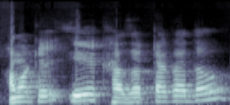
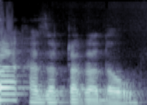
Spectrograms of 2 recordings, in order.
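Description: First: "এক" with pure e, "ek"; spelling pronunciation. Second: "এক" as "aek", vowel as in "cat"; open ae. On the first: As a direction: say "এক" as written, like "ache". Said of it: "এক না বলে বলি". (বিশুদ্ধ এ দিয়ে "এক") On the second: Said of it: "একে আমরা বলি". (অ্যা দিয়ে "এক") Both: Shown as a demonstration.

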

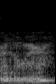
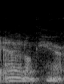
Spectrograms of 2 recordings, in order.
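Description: First: Softer whispered repeat. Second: Said in the usual way. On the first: Real, not acted. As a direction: let it fade to a whisper.

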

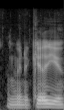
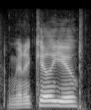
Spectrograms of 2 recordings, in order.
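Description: First: Said in the usual way. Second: Higher, louder playful threat; hyped threat. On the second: Acted. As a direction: psych yourself up as you say it. Building threat at opponent.

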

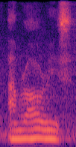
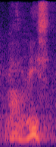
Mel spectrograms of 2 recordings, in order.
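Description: First: Low, soft "I'm Raul Ruiz" with a falling end; answering statement. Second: Quiet "Raul Ruiz" with a rising end; questioning. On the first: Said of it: "I said, Hear my accent?". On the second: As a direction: ask "Raul Ruiz" softly, lifting the last word. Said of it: "they look at me, they go". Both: Retold or imitated.

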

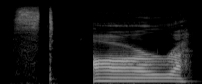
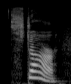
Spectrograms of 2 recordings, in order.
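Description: First: "Star" split as st, pause, long ar; sounded out. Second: Said in the usual way. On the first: Shown as a demonstration. Teacher models the S word, "Star" sounded out slowly. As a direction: break "Star" after st and hold the ar. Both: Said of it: "You say it".

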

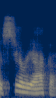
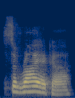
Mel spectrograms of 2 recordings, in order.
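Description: First: "Syriaca" as seer-ee-ACK-uh; stress on A. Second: "Syriaca" as suh-RYE-uh-kuh; stress on RI. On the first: Lecturer offering the alternative way to say it, seer-ee-ACK-uh. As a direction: stress the third syllable of "Syriaca", short a. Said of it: "you could say Syriaca". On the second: Lecturer giving his own way of saying milkweed's epithet, suh-RYE-uh-kuh. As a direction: stress the second syllable of "Syriaca" with a long eye. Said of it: "is how I say the". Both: Shown as a demonstration.

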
